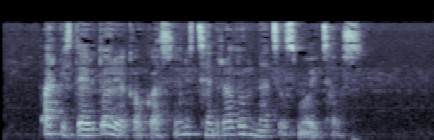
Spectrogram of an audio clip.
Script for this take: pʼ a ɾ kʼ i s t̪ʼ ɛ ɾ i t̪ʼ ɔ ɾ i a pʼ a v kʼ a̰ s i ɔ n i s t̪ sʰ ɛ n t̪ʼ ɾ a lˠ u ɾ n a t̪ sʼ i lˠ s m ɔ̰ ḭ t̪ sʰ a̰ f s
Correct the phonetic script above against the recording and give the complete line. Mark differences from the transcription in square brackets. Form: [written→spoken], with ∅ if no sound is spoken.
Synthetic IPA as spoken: pʼ a ɾ kʼ i s t̪ʼ ɛ ɾ i t̪ʼ ɔ ɾ i a [pʼ→kʼ] a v kʼ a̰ s i ɔ n i s t̪ sʰ ɛ n t̪ʼ ɾ a lˠ u ɾ n a t̪ sʼ i lˠ s m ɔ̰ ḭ t̪ sʰ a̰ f s

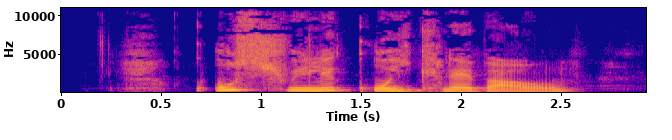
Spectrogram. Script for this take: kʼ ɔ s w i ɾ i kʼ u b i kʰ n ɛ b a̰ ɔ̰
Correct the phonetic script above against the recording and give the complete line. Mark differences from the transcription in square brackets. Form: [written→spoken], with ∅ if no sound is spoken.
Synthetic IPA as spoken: kʼ [ɔ→u] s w i [ɾ→l] i kʼ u [b→∅] i kʰ n ɛ b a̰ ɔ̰

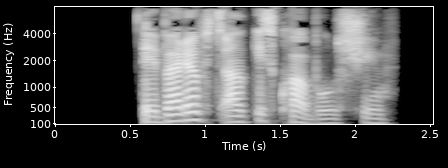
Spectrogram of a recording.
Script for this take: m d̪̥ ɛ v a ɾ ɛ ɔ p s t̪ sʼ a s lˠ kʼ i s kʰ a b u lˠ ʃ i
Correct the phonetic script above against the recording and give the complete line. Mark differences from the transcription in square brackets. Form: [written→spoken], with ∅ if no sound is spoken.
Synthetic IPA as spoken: m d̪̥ ɛ [v→b] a ɾ ɛ ɔ p s t̪ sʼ a [s→∅] lˠ kʼ i s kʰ a b u lˠ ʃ i

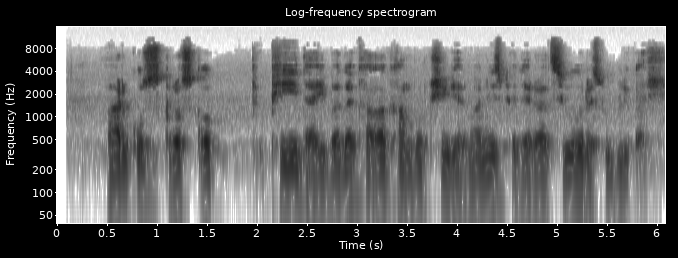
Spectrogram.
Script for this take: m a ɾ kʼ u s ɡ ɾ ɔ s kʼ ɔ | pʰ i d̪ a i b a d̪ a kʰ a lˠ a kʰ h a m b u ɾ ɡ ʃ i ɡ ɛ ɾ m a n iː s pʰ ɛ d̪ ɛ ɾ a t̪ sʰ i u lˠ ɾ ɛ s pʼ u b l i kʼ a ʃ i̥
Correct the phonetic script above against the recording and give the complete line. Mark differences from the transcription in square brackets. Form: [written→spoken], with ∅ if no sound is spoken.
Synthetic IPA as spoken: m a ɾ kʼ u s ɡ ɾ ɔ s kʼ ɔ | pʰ i d̪ a i b a d̪ a kʰ a lˠ a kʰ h a m b u ɾ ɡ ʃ i ɡ ɛ ɾ m a n iː s pʰ ɛ d̪ ɛ ɾ a t̪ sʰ i u lˠ ɾ ɛ s pʼ u b l i kʼ a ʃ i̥

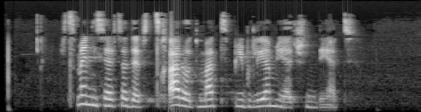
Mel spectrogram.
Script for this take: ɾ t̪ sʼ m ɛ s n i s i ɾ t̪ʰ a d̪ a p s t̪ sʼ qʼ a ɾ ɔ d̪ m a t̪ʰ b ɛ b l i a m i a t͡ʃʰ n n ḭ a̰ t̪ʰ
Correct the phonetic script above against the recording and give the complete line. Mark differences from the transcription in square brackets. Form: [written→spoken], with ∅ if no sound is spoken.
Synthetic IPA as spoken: ɾ t̪ sʼ m ɛ [s→∅] n i s [i→ɛ] ɾ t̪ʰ a d̪ [a→ɛ] p s t̪ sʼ qʼ a ɾ ɔ d̪ m a t̪ʰ b [ɛ→i] b l i a m i a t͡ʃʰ n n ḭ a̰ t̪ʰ

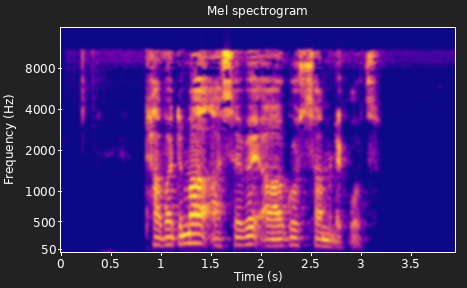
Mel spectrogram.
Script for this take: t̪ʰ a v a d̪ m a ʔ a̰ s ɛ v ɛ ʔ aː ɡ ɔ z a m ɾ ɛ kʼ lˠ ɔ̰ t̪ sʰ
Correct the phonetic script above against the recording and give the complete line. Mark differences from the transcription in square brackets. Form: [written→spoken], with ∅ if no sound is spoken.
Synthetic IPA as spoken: t̪ʰ a v a d̪ m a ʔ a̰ s ɛ v ɛ ʔ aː ɡ ɔ [z→s] a m ɾ ɛ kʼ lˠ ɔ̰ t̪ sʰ

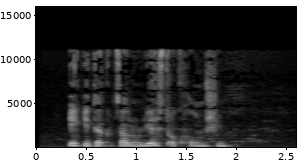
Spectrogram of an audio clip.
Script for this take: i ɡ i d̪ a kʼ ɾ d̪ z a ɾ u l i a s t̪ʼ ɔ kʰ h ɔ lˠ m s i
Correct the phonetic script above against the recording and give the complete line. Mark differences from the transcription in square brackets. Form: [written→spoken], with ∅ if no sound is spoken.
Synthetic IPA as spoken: i ɡ i d̪ a kʼ ɾ d̪ z a [ɾ→l] u l i a s t̪ʼ ɔ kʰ h ɔ lˠ m [s→ʃ] i

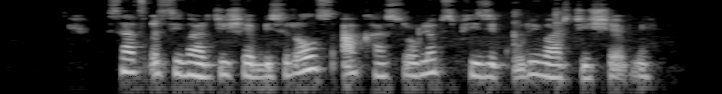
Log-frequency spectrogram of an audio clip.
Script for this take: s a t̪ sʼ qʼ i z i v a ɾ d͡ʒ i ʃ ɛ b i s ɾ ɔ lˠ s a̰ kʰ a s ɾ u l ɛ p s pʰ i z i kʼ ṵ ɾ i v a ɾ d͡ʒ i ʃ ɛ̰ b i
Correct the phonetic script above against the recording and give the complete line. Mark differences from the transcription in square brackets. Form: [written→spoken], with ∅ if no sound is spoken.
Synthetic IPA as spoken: s a t̪ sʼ qʼ i [z→s] i v a ɾ d͡ʒ i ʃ ɛ b i s ɾ ɔ lˠ s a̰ kʰ a s ɾ u l ɛ p s pʰ i z i kʼ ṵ ɾ i v a ɾ d͡ʒ i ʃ ɛ̰ b i

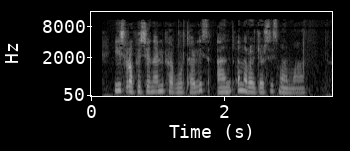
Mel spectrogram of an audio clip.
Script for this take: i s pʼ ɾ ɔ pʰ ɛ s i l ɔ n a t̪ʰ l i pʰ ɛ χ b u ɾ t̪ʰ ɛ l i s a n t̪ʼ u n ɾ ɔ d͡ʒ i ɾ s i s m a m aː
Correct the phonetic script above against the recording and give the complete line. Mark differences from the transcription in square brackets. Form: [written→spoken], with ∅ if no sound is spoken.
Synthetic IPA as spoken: i s pʼ ɾ ɔ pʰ ɛ s i [l→∅] ɔ n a [t̪ʰ→∅] l i pʰ ɛ [χ→ʁ] b u ɾ t̪ʰ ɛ l i s a n t̪ʼ [u→ɔ] n ɾ ɔ d͡ʒ [i→ɛ] ɾ s i s m a m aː

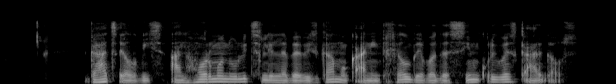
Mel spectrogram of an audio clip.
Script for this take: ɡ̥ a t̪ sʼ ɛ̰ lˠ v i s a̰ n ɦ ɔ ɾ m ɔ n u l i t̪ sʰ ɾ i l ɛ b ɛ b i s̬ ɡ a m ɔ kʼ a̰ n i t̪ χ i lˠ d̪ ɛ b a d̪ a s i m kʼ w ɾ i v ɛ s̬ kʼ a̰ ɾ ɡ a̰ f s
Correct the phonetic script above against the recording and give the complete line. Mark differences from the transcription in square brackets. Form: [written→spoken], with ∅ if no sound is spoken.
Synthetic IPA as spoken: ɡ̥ a t̪ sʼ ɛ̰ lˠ v i s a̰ n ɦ ɔ ɾ m ɔ n u l i t̪ sʰ [ɾ→l] i l ɛ b ɛ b i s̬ ɡ a m ɔ kʼ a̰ n i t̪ χ [i→ɛ] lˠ d̪ ɛ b a d̪ a s i m kʼ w ɾ i v ɛ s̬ kʼ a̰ ɾ ɡ a̰ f s

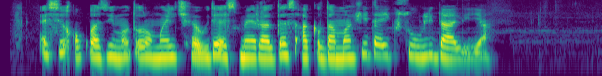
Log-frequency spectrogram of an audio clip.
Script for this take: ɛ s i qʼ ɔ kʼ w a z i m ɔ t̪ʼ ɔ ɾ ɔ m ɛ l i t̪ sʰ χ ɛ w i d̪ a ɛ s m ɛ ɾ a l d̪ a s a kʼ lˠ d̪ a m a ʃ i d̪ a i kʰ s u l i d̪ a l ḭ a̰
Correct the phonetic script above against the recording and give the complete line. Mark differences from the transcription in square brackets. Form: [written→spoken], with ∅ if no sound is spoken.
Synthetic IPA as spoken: ɛ s i qʼ ɔ kʼ w a z i m ɔ t̪ʼ ɔ ɾ ɔ m ɛ l i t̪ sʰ [χ→ʃ] ɛ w i d̪ a ɛ s m ɛ ɾ a l d̪ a s a kʼ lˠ d̪ a m a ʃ i d̪ a i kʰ s u l i d̪ a l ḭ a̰

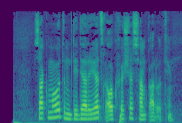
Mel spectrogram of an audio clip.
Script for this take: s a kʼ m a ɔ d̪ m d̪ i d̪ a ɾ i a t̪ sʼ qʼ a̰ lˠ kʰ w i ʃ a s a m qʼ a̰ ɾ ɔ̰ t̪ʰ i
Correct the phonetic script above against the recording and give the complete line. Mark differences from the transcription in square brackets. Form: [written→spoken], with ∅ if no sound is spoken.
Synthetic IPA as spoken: s a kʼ m a ɔ d̪ m d̪ i d̪ a ɾ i a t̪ sʼ qʼ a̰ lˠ kʰ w [i→ɛ] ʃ a s a m qʼ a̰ ɾ ɔ̰ t̪ʰ i

